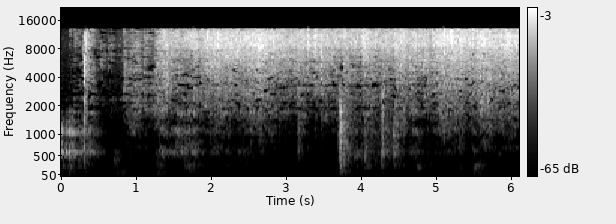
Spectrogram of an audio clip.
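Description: Diced celery tipped into a hot pan of bacon fat and onions, starting to sizzle about a second in and sizzling steadily while a silicone spatula stirs and scrapes it, with a few soft knocks.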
